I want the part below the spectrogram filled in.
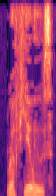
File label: "Refuse", English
